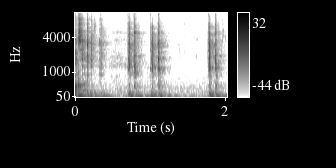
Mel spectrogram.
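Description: Computer keyboard keys pressed a handful of times: separate short clicks spread over two seconds, stepping through browser search matches.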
